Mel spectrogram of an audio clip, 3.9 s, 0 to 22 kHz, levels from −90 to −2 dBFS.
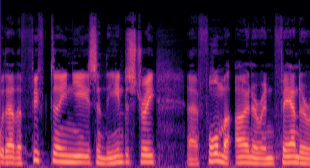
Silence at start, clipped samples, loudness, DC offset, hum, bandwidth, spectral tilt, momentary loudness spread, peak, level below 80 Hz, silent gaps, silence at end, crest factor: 0 s; under 0.1%; -24 LUFS; under 0.1%; none; 15 kHz; -5.5 dB/octave; 9 LU; -8 dBFS; -58 dBFS; none; 0 s; 14 dB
